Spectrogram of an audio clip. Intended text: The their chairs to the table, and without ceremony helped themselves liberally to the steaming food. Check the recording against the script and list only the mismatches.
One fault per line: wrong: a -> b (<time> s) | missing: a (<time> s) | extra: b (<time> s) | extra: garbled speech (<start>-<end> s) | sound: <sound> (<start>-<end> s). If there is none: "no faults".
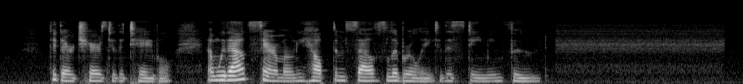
no faults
